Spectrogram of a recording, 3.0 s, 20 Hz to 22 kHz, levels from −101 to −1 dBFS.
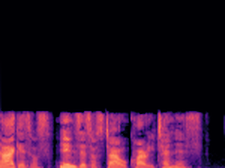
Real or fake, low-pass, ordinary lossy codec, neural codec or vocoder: real; 7.2 kHz; AAC, 32 kbps; none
